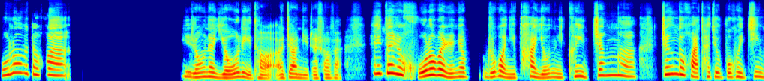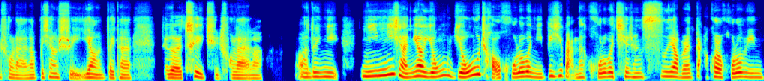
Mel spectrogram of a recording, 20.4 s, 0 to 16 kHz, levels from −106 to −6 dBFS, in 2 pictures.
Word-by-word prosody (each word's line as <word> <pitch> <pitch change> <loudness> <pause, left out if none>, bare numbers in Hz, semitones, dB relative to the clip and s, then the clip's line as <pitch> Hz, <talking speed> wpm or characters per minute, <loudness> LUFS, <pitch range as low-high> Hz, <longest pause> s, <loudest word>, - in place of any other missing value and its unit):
胡 275 +2 0
萝 395 +2 +2
卜 360 - -3
的 315 -3 0
话 270 -3 +1 1.5
一 220 -2 -5
溶 190 +3 0
在 210 -2 +1
油 165 +2 +2
里 195 -7 -1
头， 155 +2 -5
啊， - - -4
照 175 +2 0
你 150 -3 -6
这 150 +2 -7
说 155 +1 -6
法。 155 0 -10 0.4
诶， 355 0 +3
但 375 +1 +5
是 320 -3 +7
胡 225 -4 +2
萝 290 +2 +7
卜 280 - +7
人 185 -4 0
家 205 0 -1 0.2
如 195 +3 -3
果 235 - +3
你 165 -3 -4
怕 225 +7 -1
油， 165 -2 -2
你 180 -2 -6
可 200 +7 -6
以 230 - +1
蒸 270 +8 -1
啊， 230 -6 -2 0.3
蒸 335 +1 +4
的 310 - +5
话 230 - +2
它 210 +2 -7
就 205 -1 -3
不 190 +1 -3
会 210 0 -2
浸 205 +3 -5
出 165 -1 -7
来 135 -2 -6
了， 155 +2 -4
不 170 +4 -8
像 180 +1 -3
水 165 - -2
一 - - -8
样 165 -3 0
被 155 0 -3
它 150 -2 -4 0.4
这 165 - -13
个 160 -2 +4
萃 195 +2 +1
取 150 - -7
出 155 - -10
来 140 -1 -1
了。 140 -1 -7 0.4
啊 190 - -5
对， 205 +1 -1
你 205 -1 -3 0.2
你 230 0 +2
你- 285 +6 +6
想 235 - +3
你 - - -1
要 235 -1 +8
油 215 +6 +1
油 210 - +5
炒 315 - -1
胡 180 - -4
萝 205 - +5
卜， 225 - +4
你 175 -4 -6
必 235 +7 -2
须 250 +3 -1
把 - - -2
那 175 +3 -7
胡 - - -6
萝 195 - +3
卜 210 +1 +2
切 210 +1 -3
成 195 0 -5
丝， 220 +4 -2
要 210 - +5
不 180 - -7
然 180 - -1
大 - - -5
块 205 - +3
儿 190 - +5
胡 180 - -1
萝 200 +2 +4
卜 205 - -5
你 185 -1 -4
200 Hz, 280 characters per minute, -23 LUFS, 170-235 Hz, 1.5 s, 要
